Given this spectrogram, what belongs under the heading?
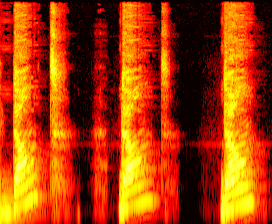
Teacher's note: repara que você não vai ouvir o T do don't. E todas essas letrinhas que estão pintadas aí de vermelho são consoantes oclusivas que podem aparecer só o sonzinho da percussão, don't, don't, em mais ou menos grau. · você chega a colocar a língua lá no céu da boca para fazer o T, mas não necessariamente tem t, t, o som, tá?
